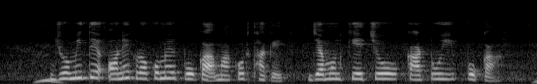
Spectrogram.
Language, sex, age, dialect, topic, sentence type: Bengali, female, 31-35, Northern/Varendri, agriculture, statement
